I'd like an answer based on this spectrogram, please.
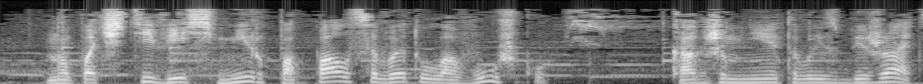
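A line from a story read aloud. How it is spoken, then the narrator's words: Plain. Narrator (Russian): спросил я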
